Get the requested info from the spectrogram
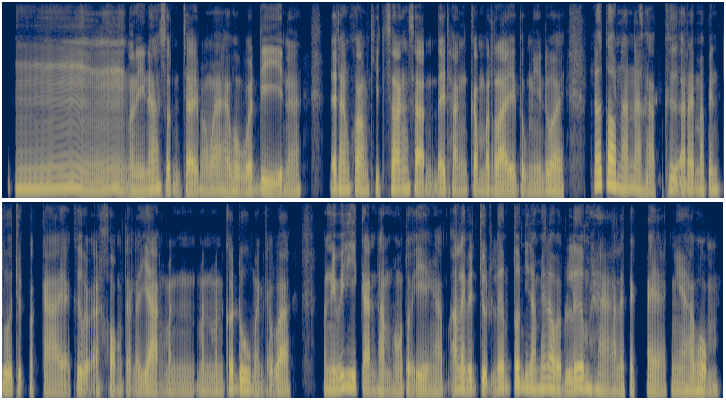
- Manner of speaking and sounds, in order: tapping
- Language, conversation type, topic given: Thai, podcast, อะไรทำให้คุณรู้สึกว่าตัวเองเป็นคนสร้างสรรค์?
